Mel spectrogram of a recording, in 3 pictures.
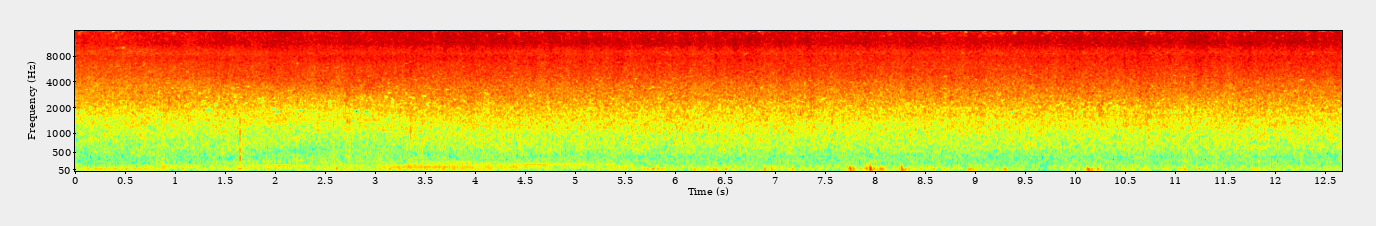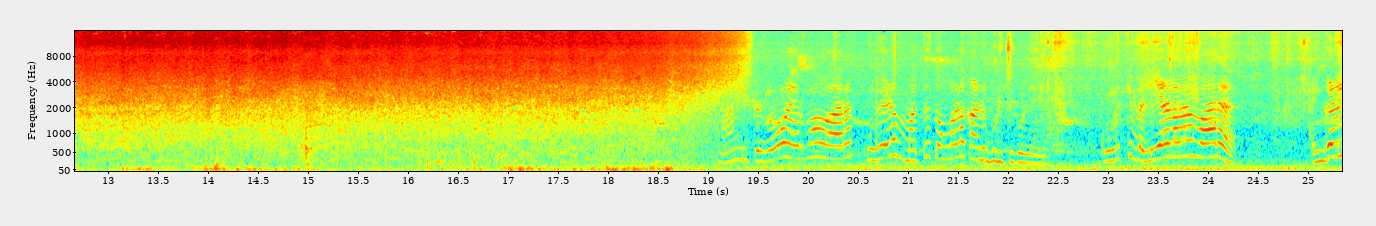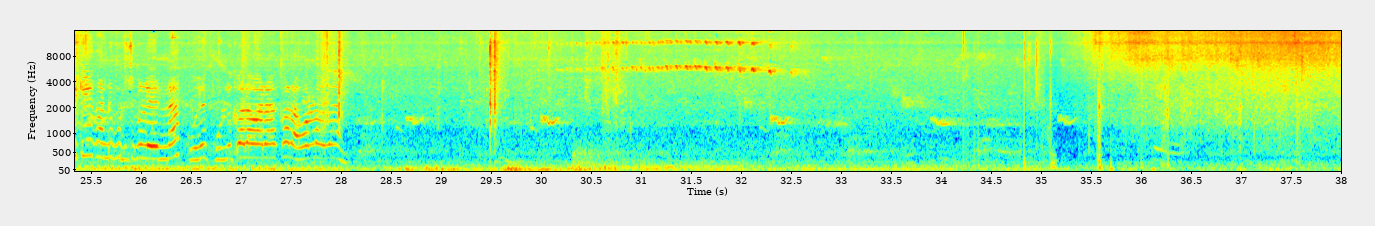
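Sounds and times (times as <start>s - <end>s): small waterfall rushing: 0.0s - 19.4s.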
